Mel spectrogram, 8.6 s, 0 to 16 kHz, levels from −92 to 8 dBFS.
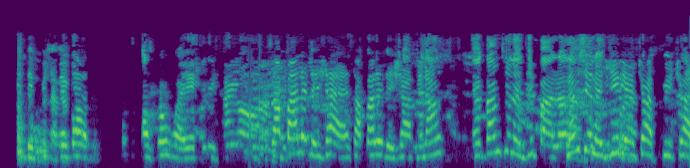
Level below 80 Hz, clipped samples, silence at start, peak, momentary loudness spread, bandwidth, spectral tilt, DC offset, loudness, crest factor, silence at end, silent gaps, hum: -72 dBFS; under 0.1%; 0.2 s; 0 dBFS; 7 LU; 7.8 kHz; -2 dB/octave; under 0.1%; -17 LUFS; 18 dB; 0 s; 1.27-1.49 s, 1.70-1.76 s; none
